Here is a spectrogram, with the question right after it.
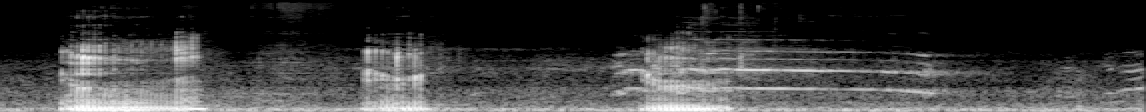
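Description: A big pig gives three loud bursts of rough, deep grunting, the last ending in a falling squeal.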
